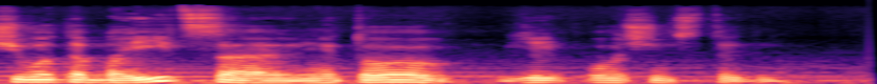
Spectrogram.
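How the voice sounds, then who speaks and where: A man with a fairly low pitch talks at a moderate pace. Noticeable background noise is present. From Russian Far East, Khabarovsk. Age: 20s. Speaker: lawyer. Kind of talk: personal story interview.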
